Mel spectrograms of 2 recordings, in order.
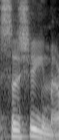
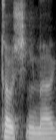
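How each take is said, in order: First: The name begins with a 'tsu' sound. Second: The name begins with a plain 'toe' sound. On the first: The speaker calls it right. "I got to say it right" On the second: The speaker calls it wrong. "I say Ghost of Toshima"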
